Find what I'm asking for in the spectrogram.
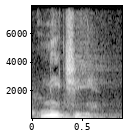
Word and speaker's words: Nietzsche: But you actually, gave a really interesting quote from an atheist philosopher named Friedrich Nietzsche. Is that correct? Am I saying that right? – That's right.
